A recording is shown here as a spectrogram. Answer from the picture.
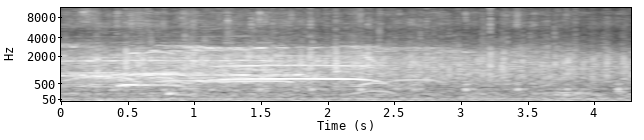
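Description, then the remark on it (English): An audience at a concert applauds steadily for the band's guitar and keys player, a dense crackle of many hands with a few whistles or whoops rising above it, easing slightly in volume partway through. “Back there on the guitar and the keys, give it up for”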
